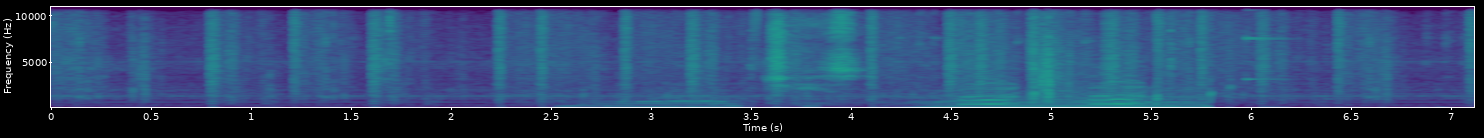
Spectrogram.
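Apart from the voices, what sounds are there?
cows mooing in a video game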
